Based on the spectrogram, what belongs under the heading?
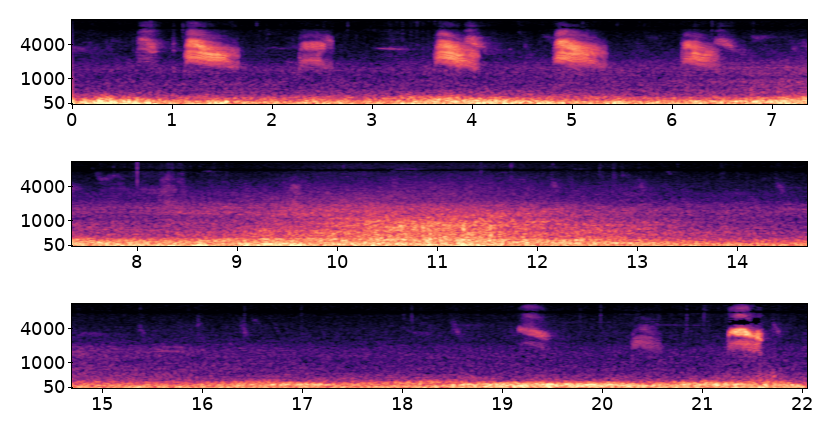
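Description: Small black and brown birds feeding on a pile of scraps, giving a string of short, high, downward calls about once a second. The calls go quiet through the middle and come back near the end, over a steady low wind rumble on the microphone.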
